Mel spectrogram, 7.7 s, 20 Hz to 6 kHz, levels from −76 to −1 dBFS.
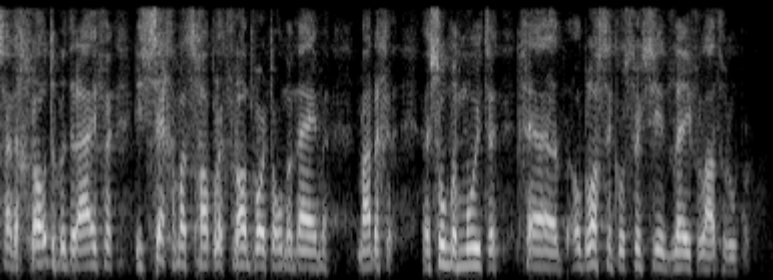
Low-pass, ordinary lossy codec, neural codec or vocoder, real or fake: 5.4 kHz; none; codec, 16 kHz, 4 kbps, FunCodec, trained on LibriTTS, 50 frames a second; fake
